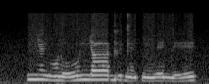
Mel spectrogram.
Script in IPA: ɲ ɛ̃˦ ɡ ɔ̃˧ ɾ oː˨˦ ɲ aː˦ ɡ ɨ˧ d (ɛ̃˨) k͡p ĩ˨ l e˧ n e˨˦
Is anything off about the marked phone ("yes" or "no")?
no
